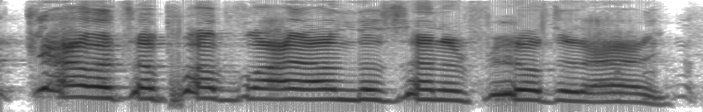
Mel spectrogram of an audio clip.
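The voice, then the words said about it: Imitates another person's voice. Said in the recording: “best impression of Harry Carey I've heard since Will Ferrell”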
